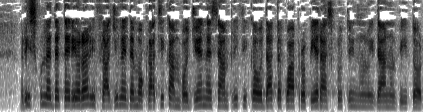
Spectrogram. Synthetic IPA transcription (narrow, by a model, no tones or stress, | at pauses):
riskuɾile̞d̪e̞t̪e̞ɾio̞ɾəɾifɾad͡ʒilejd̪e̞mo̞kɾat̪sijkambo̞d͡ʒie̞ne̞se̞amplifikəo̞d̪at̪əkuapɾo̞pije̞ɾeaskɾut̪inulujd̪e̞anulviːt̪o̞r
